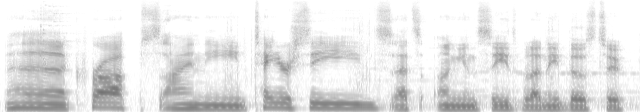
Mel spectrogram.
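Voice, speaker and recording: Male livestreamer, mid-pitched, chatty and offhand, narrating his own gameplay with faint music behind. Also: unhurried. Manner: chatty, thinking aloud while playing. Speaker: game streamer. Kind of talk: casual livestream gameplay chat. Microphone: headset.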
